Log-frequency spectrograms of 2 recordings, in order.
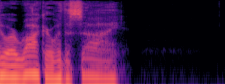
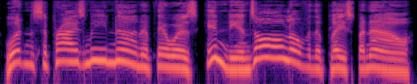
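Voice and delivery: high, louder, emphatic grandma voice; warning grandma; 12 semitones higher, 5 dB louder than usual. Acted. Grandma warning boy about Indians, emphatic. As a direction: sound the alarm in a high old-woman voice.

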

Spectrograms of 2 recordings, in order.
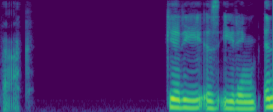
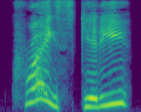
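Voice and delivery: put-on higher, exasperated teen protest; annoyed outburst; 8 semitones higher, 4 dB louder, slower than usual. A narrator's reading. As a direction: burst out at a pestering sister. Brother flings door open, annoyed.

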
